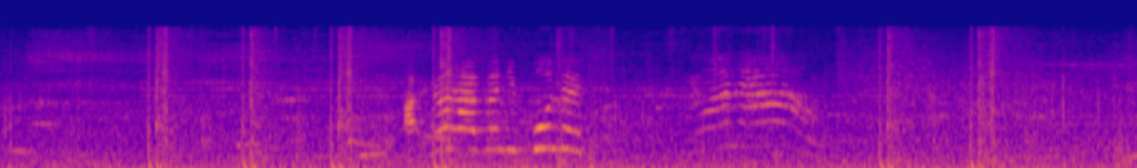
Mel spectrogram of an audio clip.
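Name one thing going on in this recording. A pistol fires sharp, echoing shots one after another.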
